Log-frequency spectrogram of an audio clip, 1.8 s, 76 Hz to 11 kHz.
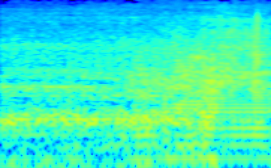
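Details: Lexus LS460 V8 rough, lumpy idle; cylinder 1 misfiring, persists after swapping plug and coil, injectors tested fine; compression test shows low pressure on cylinder 1, internal engine fault suspected, valves or piston.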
